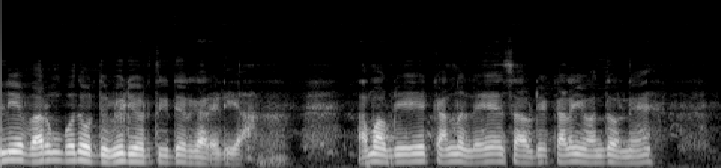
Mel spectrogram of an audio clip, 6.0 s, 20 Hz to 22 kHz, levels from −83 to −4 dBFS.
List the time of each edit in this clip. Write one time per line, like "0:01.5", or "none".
none

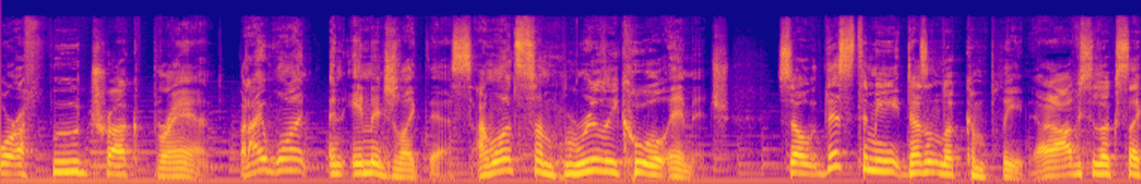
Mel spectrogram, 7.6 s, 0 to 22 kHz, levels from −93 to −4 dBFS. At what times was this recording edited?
0:01.5

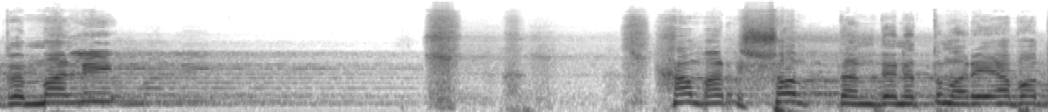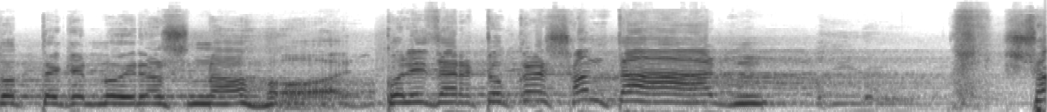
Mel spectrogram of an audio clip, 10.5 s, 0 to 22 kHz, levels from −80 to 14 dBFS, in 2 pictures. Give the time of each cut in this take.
0:07.1

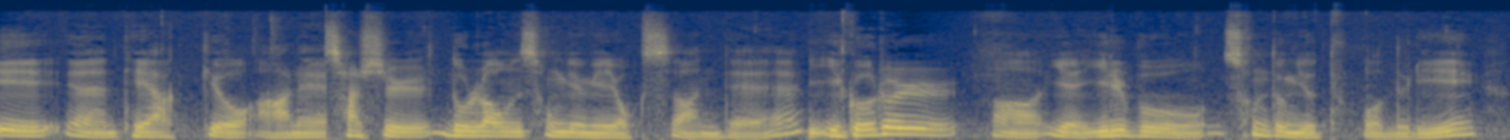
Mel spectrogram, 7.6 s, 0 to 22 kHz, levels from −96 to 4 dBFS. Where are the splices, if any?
0:01.6
0:04.0

